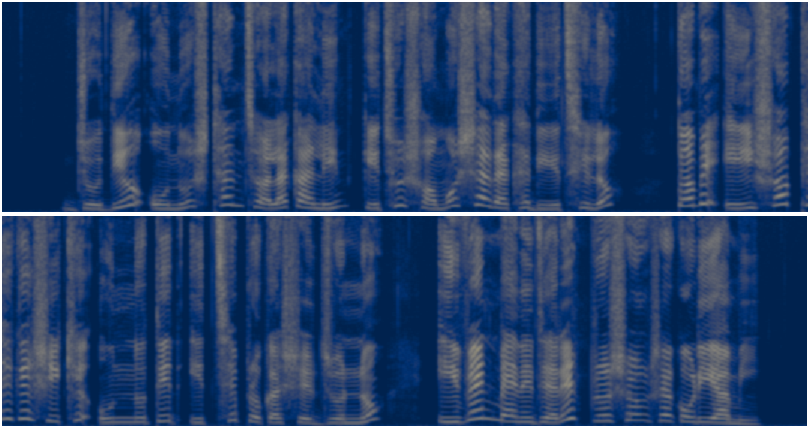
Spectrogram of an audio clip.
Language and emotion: Bengali, happy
